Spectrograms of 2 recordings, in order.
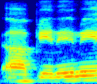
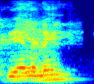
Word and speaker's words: Bieniemy: And luckily they have Andy Reid there and Eric Bieniemy, I believe is how you say his last name. Eric Bieniemy.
